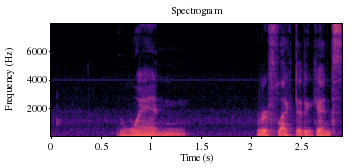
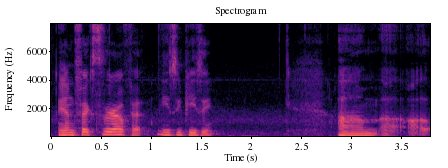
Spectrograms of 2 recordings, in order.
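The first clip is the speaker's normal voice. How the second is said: ordinary talk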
